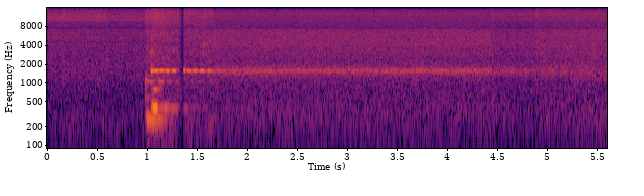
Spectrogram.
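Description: A short electronic chime rings out once and fades.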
